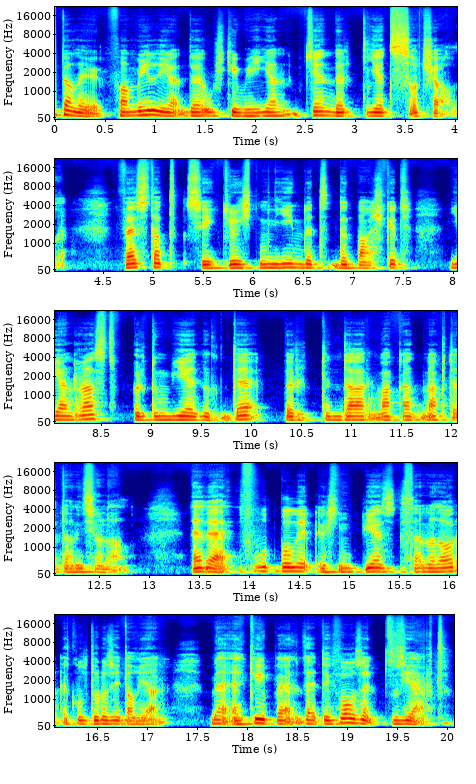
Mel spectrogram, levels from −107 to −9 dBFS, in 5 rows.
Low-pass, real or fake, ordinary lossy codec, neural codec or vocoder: none; fake; none; codec, 44.1 kHz, 3.4 kbps, Pupu-Codec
